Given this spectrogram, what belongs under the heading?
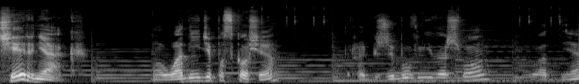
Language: Polish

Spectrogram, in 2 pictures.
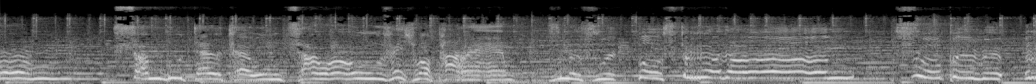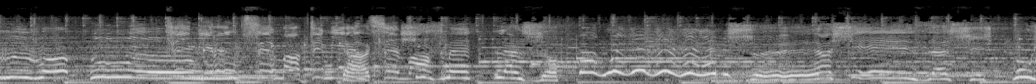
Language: Polish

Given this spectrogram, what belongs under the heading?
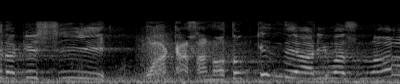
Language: Japanese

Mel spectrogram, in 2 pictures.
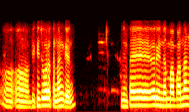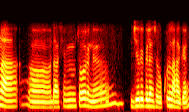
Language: Bodo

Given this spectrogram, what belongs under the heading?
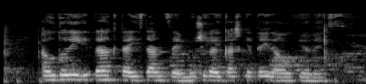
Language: Basque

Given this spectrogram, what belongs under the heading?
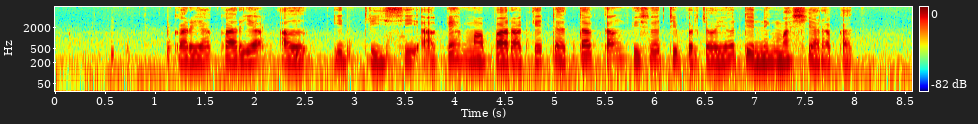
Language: Javanese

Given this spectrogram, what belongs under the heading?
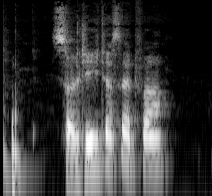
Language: German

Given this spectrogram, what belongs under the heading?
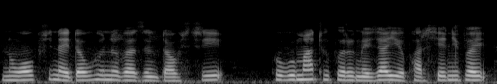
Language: Bodo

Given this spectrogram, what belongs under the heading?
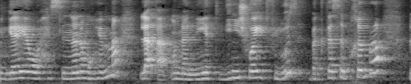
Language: Arabic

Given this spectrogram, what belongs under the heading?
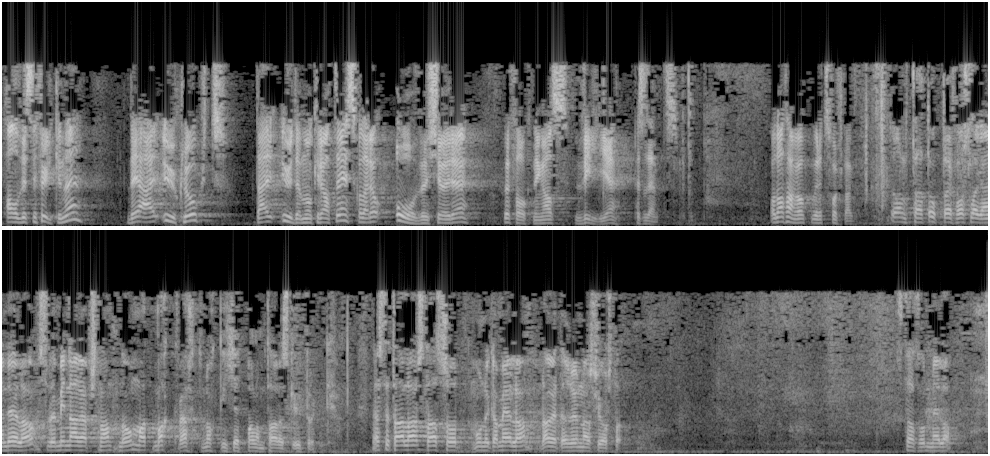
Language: Norwegian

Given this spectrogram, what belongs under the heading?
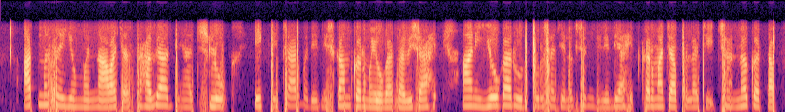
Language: Marathi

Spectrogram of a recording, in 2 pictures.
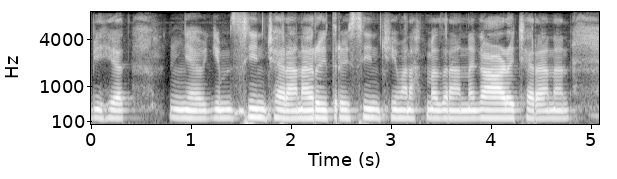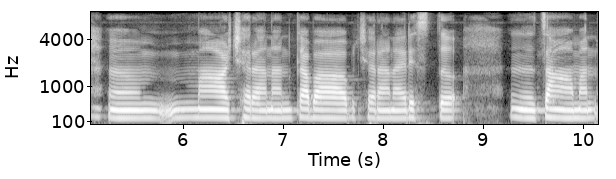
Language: Kashmiri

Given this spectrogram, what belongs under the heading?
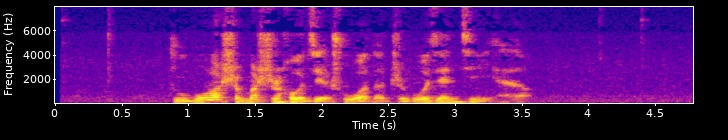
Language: Chinese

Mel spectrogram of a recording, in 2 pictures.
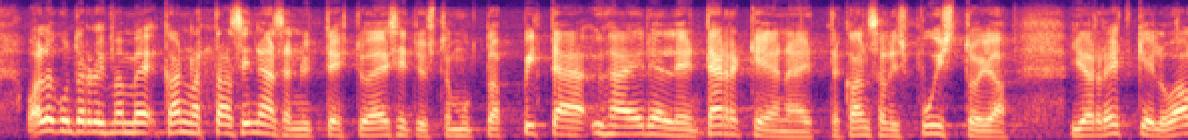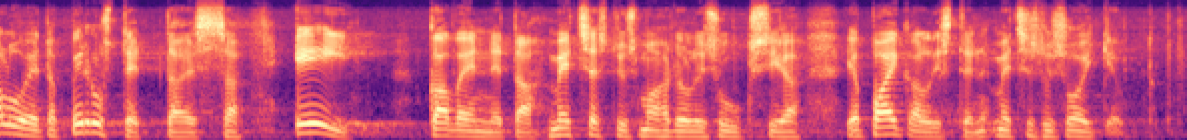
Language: Finnish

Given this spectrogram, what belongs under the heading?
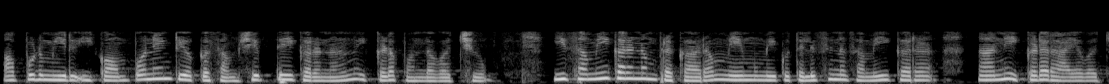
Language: Telugu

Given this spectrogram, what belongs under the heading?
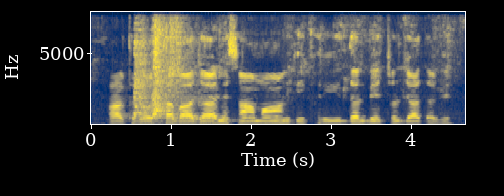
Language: Bhojpuri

